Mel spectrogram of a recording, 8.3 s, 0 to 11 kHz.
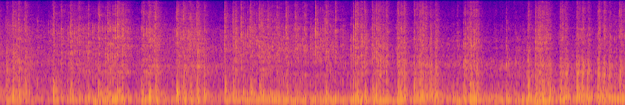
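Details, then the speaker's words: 1937 Ford flathead that sat a year, very loud, restarted to drive to the upper garage: uneven, lumpy running with ragged stumbles and clattering surges instead of a steady rhythm, rough running and missing. "and this thing's not running good at all but is it good enough to get us where we're going maybe"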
